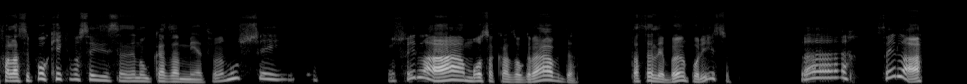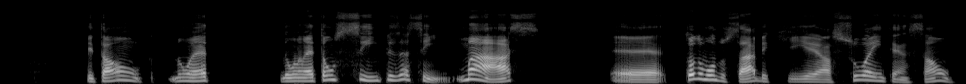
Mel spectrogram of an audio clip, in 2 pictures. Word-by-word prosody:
falar 165 -2 +4
assim, 165 +3 -2
por 255 +4 +1
que 255 - -2
que 235 - -16
vocês 215 -3 -4
estão 165 -2 -6
encenando 150 0 -4
um 145 - -5
casamento? 125 -6 -3
Você - - -27
fala, 160 - -7
eu - - -7
não 280 +4 -1
sei? 230 -6 -7 0.9
Eu 160 - -14
sei 270 - -7
lá, 200 - +8
a 190 - +1
moça 160 -1 -1
casou 115 -3 -3
grávida, 160 - +1 0.5
está - - -4
celebrando 180 - +1
por 130 -5 -3
isso? 270 - -7 0.7
Ah, 310 +1 0 0.4
sei 315 +6 -6
lá? 370 0 +5 1.3
Então, 160 +6 +1 0.2
não 160 0 -2
é 165 +3 +4 0.7
não 155 +1 +1
é 155 - +5
tão 210 +3 0
simples 205 -2 -4
assim, 250 +4 -4
mas, 225 0 +4 0.7
eh, 110 - +1 0.2
todo 240 +2 +6
mundo 215 - +2
sabe 125 +3 +1
que 125 -1 -10
é 120 -1 -1
a 110 -1 0
sua 200 - -2
intenção 130 - -6
170 Hz, 145 wpm, -27 LUFS, 140-220 Hz, 1.3 s, lá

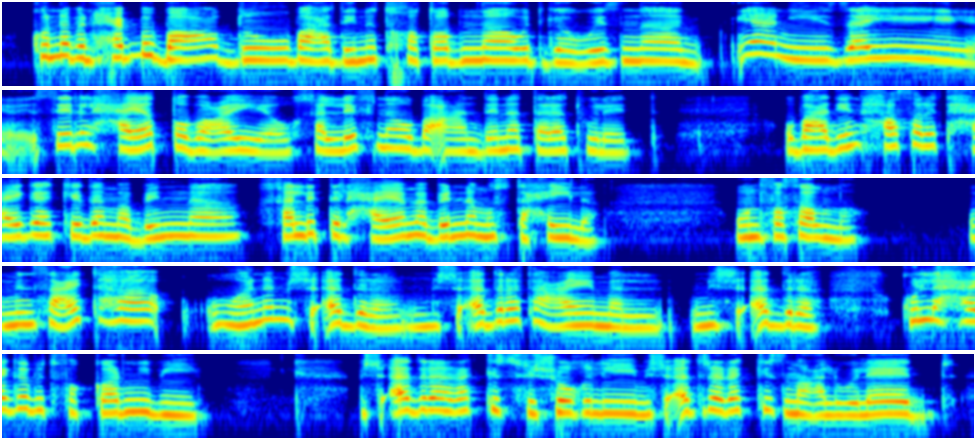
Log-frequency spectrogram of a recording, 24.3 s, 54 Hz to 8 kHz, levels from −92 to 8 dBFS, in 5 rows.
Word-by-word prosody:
كنا 320 +1 +4
بنحب 295 +4 +2
بعض، 265 -2 +4
وبَعدين 255 -2 +2
اتخطبنا 255 0 0
واتجوزنا، 235 0 -1 0.2
يعني 295 -8 0
زي 270 -2 -2
سير 300 +1 -3
الحياة 260 -5 +2
الطبيعية، 225 -6 -1
وخلفنا، 245 +5 -2
وبقى 240 -2 0
عندنا 225 +3 -4
3 225 -1 -3
ولاد. 200 -2 -7 0.8
وبعدين 240 +6 +2
حصلت 295 -1 0
حاجة 255 +3 +2
كدا 265 0 +1
مَا 255 -2 +1
بيننا، 255 +3 -1
خَلت 270 +3 0
الحياة 235 -1 +2
ما 275 0 +2
بيننا 255 +3 +2
مُستحيلة، 240 -5 -2 0.7
وانفصلنا. 245 -3 +1 0.6
ومن 250 +2 0
ساعتها 305 +2 +1 0.2
وأنا 255 +5 0
مش 335 -3 -7
قادرة، 240 -6 0
مش 225 +2 -7
قادرة 295 +5 +2
أتعامل، 235 -8 -1
مش 240 +1 -4
قادرة. 235 -4 0 0.4
كل 330 +1 +1
حاجة 300 -1 0
بتفكرني 250 -1 0
بيه. 220 -2 -2 0.8
مش 240 - -11
قادرة 290 +2 +5
أركز 280 +1 -1
في 245 - -3
شُغلي، 245 -1 +2
مش 225 0 -4
قادرة 280 +3 +3
أركز 280 -1 0
مع 225 -3 0
الولاد. 220 0 +1
250 Hz, 130 wpm, -24 LUFS, 230-275 Hz, 0.8 s, قادرة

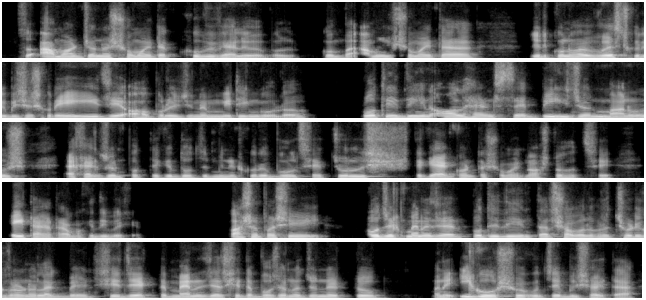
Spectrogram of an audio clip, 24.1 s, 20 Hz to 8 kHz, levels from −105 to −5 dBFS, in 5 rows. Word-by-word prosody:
So - - -1 0.2
আমার 165 +2 +3
জন্য 170 -1 +2 0.2
সময়টা 145 -1 0 0.2
খুবই 150 -4 0
ভ্যালুয়েবল। 90 -1 -2 0.3
কোম্পা 115 +1 -2
আমি 115 +4 0 0.2
সময়টা 120 -1 0 0.6
যদি 110 +1 +1
কোনভাবে 125 -1 +4
ওয়েস্ট 120 +2 +5
করি, 95 - -2
বিশেষ 120 +5 -3
করে - - 0
এইযে 135 +2 +2 0.2
অপ্রয়োজনীয় 105 +3 -2
মিটিংগুলো, 120 +5 -1 0.5
প্রতিদিন 190 -4 +4 0.2
all 150 - +4
hands 155 +1 -1
এ - - +2 0.2
২০ 145 +2 +5
জন 155 -1 +2
মানুষ, 115 - 0 0.5
একেকজন 135 +2 -1
প্রত্যেকে 130 +3 -6
২-৩ 105 +1 -4
মিনিট 105 +1 -4
করে 120 -2 -1
বলছে, 95 +5 -4 0.2
৪০ 135 -1 +1 0.3
থেকে - - -2
১ - - -5
ঘণ্টা 115 +3 -4
সময় 95 -4 -6
নষ্ট 90 +6 -8
হচ্ছে। 95 - -12 0.4
এই 170 - +11
টাকাটা 115 -5 -1
আমাকে 90 +2 -9
দিবে 90 -2 -4
কে? - - -25 0.7
পাশাপাশি 160 +4 +1 0.5
প্রজেক্ট 175 -2 +5
ম্যানেজার, 140 -1 +4
প্রতিদিন 145 -1 +3
তার 140 -1 +1
সবার 125 -1 +2
উপরে 125 -2 -4
ছড়ি 115 -2 +1
ঘোরানো 115 +2 -1
লাগবে। 105 +5 -2 0.2
সে 115 - 0
যে 110 - +5
একটা 110 - -5
ম্যানেজার, 125 +5 +3
সেটা 120 - -2
বোঝানোর 115 +3 -1
জন্য 120 -1 -1
একটু 115 0 -1 0.5
মানে - - 0 0.2
ইগো 140 +1 +6
শো 145 - +1
হচ্ছে 125 -1 -4
যে - - -7
বিষয়টা, 90 -2 -2
125 Hz, 165 wpm, -25 LUFS, 110-145 Hz, 0.7 s, এই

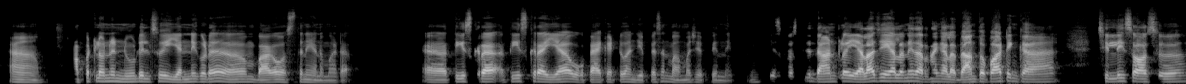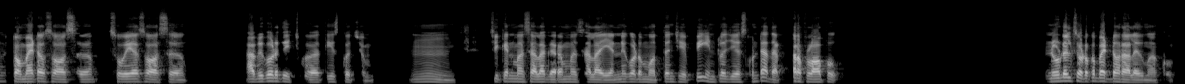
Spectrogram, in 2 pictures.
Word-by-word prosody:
ఆ! - - +3 0.6
అప్పట్లోనే 145 +4 0
నూడిల్స్ 130 +2 -3
ఇయన్ని 115 +2 0
గూడా 130 +1 +2 0.4
బాగా 110 +2 +3
వస్తున్నాయనమాట. 105 -5 -8 0.9
ఆహ్, 105 -1 0
తీసుకురా 135 -1 +3 0.2
తీసుకురాయ్యా! 125 -3 +2
ఒక 110 - -9
ప్యాకెట్టు 110 +2 0
అని 110 -4 -8
చెప్పేసని 115 +6 -10
మా - - -4
అమ్మ 110 +2 -10
చెప్పింది. 90 -3 -15 0.4
తీసుకొస్తే 135 +4 -13
దాంట్లో 135 +3 +3
ఎలా 135 - +8
చేయాలనేది 150 0 +5
అర్థం 135 - -1
కాల. 120 -3 +5
దాంతో 130 +2 +5
పాటు 140 +4 +6
ఇంకా 120 -3 +3 0.7
చిల్లి 145 +2 +2
sauce, 130 -1 +2 0.3
tomato 130 +2 +3
sauce, 115 0 -2 0.3
soya 125 +1 +1
sauce 110 - -1 0.8
అవి 135 +2 -2
గూడా 150 -1 +1
తెచ్చుకో - - -9 0.2
తీసుకొచ్చాం. 125 - -10 0.4
హ్మ్. 120 -3 -13 0.5
చికెన్ 140 -2 -4
మసాలా, 125 0 0
గరం 120 +1 -2
మసాలా 115 -1 -1
అయన్ని 110 +4 -3
గూడా 120 -1 -3
మొత్తం 105 +5 -5
చెప్పి 120 +9 -3
ఇంట్లో 135 +2 -5
చేసుకుంటే 120 - -5
అది - - 0
అట్టర్ - - 0
ఫ్లాపు. - - +1 2.2
నూడిల్స్ 160 +3 +2
ఉడకబెట్టడం 150 +1 +1
రాలేదు 105 -2 0
మాకు. 95 - -12
125 Hz, 135 wpm, -22 LUFS, 115-140 Hz, 2.2 s, ఎలా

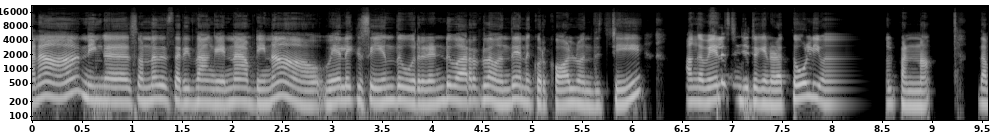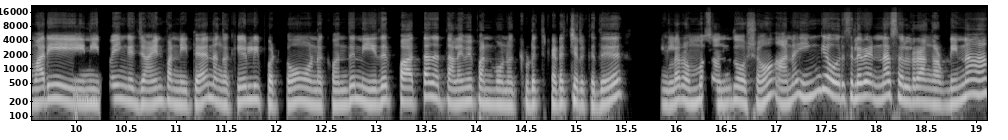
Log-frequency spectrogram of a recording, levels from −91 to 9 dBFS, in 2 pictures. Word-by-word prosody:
ஆனா, 240 +6 +3 0.4
நீங்க 215 -1 +1 0.3
சொன்னது 220 +2 0
சரிதாங்க. 190 -1 0
என்ன 200 +2 +1
அப்படீன்னா, 190 +6 +1 0.5
வேலைக்கு 205 +1 0
சேர்ந்து 205 +2 0
ஒரு 185 -1 0
2 200 +4 -1
வாரத்துல 205 +2 +1
வந்து 185 +3 -1
எனக்கு 190 -2 -2
ஒரு 175 - -10
கால் 180 +2 +1
வந்துச்சு. 170 +1 -4 0.7
அங்க 200 0 +1
வேல 220 +4 +5
செஞ்சுட்டுருக்க 200 -3 -1
என்னோட 175 0 +1
தோழி 250 +1 +2
வந்து 180 0 -8 0.4
கால் 185 0 -10
பண்ணா. 165 -1 0 0.5
இந்த 185 - -1
மாரி, 205 +4 +4 0.4
நீ 190 - +2
போய் 225 0 0
இங்க 205 -2 0
ஜாயின் 195 +3 +1
பண்ணிட்டே. 180 0 +1
நாங்க 185 -4 0
கேள்விப்பட்டோம். 195 -3 0
உனக்கு 175 -1 -4
வந்து, 180 +5 0
நீ 200 - +2
எதிர்பார்த்த 205 +2 +1
அந்தத் 230 -5 -1
தலைமைப் 190 +2 0
பண்பு 180 -1 0
உனக்கு 175 +2 -4
குடச்சு 180 0 -3
கெடைச்சிருக்குது. 180 -1 -1 0.5
எங்களுக்கல்லாம் 200 +4 0
ரொம்ப 200 +4 0
சந்தோஷம். 190 0 0
ஆனா, 205 +8 -1
இங்க 345 +6 -1
ஒரு 240 - -1
சில 250 - +2
பேர் 260 -2 +2
என்னா 255 +3 +3
சொல்றாங்க 205 -3 +1
அப்படீன்னா, 195 +11 +1
195 Hz, 170 wpm, -21 LUFS, 180-210 Hz, 0.7 s, வேல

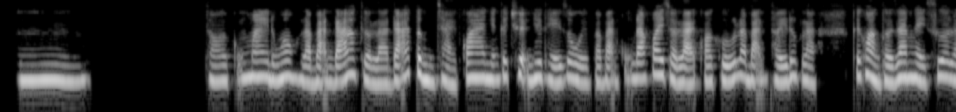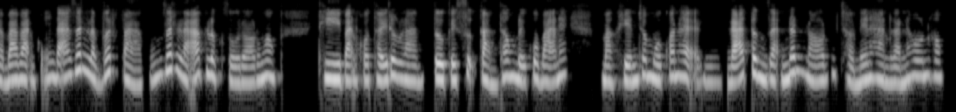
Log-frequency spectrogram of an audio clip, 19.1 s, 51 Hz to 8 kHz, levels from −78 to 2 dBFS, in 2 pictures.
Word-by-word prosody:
Ừm. 220 -1 +1 1.2
Trời! 210 -2 -2
Cũng 240 +1 -2
may, 255 0 +2
đúng 220 -1 +2
không? 255 +1 +2
Là 200 -2 +1
bạn 195 0 0
đã, 210 +8 +4
kiểu 225 -6 -1
là, 185 -1 0
đã 215 +7 +2
từng 220 -9 +4
trải 200 -5 -3
qua 240 +4 +2
những 225 -1 +1
cái 255 - -2
chuyện 275 -5 +1
như 240 +2 +2
thế 205 -4 -1
rồi, 210 -4 -1
và 200 - -3
bạn 195 +1 -2
cũng 230 - -7
đã 235 0 +3
quay 280 -1 +3
trở 230 -5 0
lại 190 -1 +3
quá 205 0 -2
khứ 210 +2 0
là 260 0 0
bạn 220 -1 0
thấy 205 -2 0
được 250 0 -2
là 205 -3 -1 0.4
cái 260 - -2
khoảng 270 -7 +3
thời 205 0 +1
gian 245 +2 +4
ngày 220 -4 +2
xưa 255 +5 -1
là 225 - 0
ba 220 +2 +2
bạn 230 -1 +1
cũng 240 +4 -4
đã 245 +2 +1
rất 345 +4 +2
là 265 -7 +1
vất 300 - +1
vả, 200 -6 -2
cũng 240 +5 -4
rất 340 +2 +2
là 295 - +1
áp 280 +1 +1
lực 270 -3 +1
rồi 200 -2 -3
đó, 200 0 -2
đúng 225 - 0
không? 260 -1 0 0.4
Thì 235 -2 +4
bạn 220 -1 +1
có 220 - -2
thấy 215 -1 0
được 270 - +2
là 215 -2 -1 0.2
từ 230 -1 +7
cái 225 0 0
sự 230 - -4
cảm 215 -6 +1
thông 255 +2 0
đấy 210 - +1
của 240 - 0
bạn 210 0 -1
ấy, 275 - -4 0.3
mà 205 -2 -1
khiến 210 +1 +1
cho 275 - -2
mối 235 -4 +2
quan 255 +2 -1
hệ, 245 -3 0
ừm, 195 - -8 0.2
đã 200 +4 +4
từng 255 -7 +4
rạn 220 0 0
nứt 305 +6 +3
nó, 235 -10 -3
ưm, 215 - -2 0.2
trở 205 - -4
nên 210 +5 +1
hàn 230 -3 -1
gắn 195 0 -2
hơn 265 +3 -2
không? 255 -1 -4
225 Hz, 290 wpm, -23 LUFS, 210-250 Hz, 1.2 s, từ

